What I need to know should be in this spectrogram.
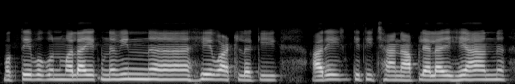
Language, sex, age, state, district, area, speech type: Marathi, female, 30-45, Maharashtra, Osmanabad, rural, spontaneous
